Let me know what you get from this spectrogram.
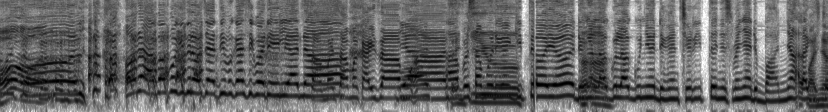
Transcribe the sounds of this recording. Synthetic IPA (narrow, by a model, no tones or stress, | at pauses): bət̪ʊloɾaabapəkit̪anaət͡ʃajat̪imãkas̬ihkəpadailianaasamakaizajɛabərsamãdəŋankit̪əjadəŋãnlaɡulaɡuɲãdəŋãnt͡ʃəɾit̪aɲãsəbənaɲaadabaɲaklaɡist̪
